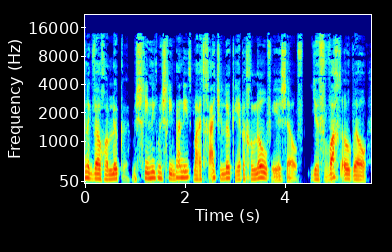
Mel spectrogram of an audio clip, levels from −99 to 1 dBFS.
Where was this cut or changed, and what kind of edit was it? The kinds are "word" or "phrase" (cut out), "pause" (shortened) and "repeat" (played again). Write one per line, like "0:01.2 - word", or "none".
0:01.4 - word
0:01.8 - word
0:04.4 - pause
